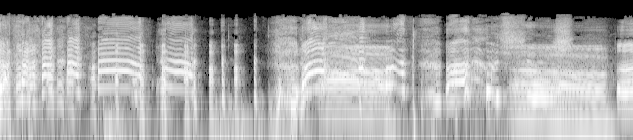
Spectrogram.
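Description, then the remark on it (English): A person imitates a duck, making a series of loud, nasal quacking squawks with rising and falling pitch, bunched together with short breathy pauses between them. “Do a duck quack.”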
